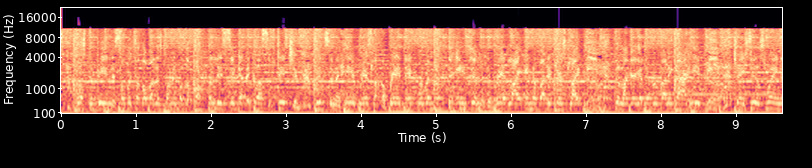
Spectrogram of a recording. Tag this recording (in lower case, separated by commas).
music, hip hop music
